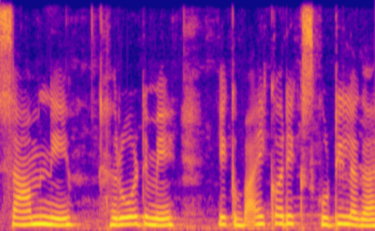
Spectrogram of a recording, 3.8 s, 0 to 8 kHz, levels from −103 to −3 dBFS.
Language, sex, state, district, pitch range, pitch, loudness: Hindi, female, Jharkhand, Palamu, 225-255 Hz, 240 Hz, -11 LUFS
